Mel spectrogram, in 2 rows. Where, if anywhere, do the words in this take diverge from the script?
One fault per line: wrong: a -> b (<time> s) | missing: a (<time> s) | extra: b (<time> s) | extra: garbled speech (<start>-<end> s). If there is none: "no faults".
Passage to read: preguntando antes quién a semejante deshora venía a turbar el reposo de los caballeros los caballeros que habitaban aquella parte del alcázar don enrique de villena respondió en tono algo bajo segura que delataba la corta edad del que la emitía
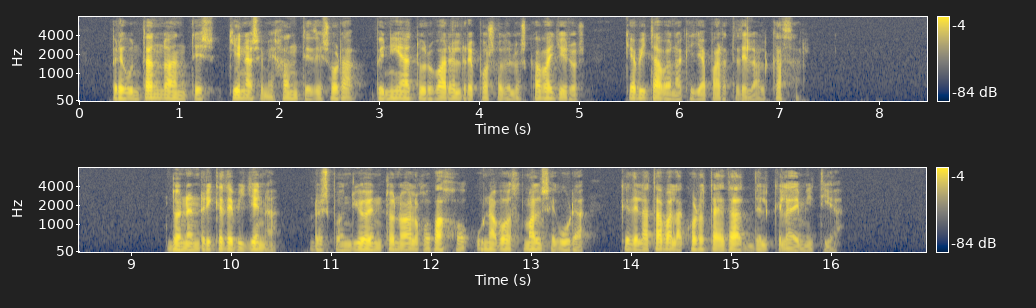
missing: los caballeros (5.1 s)
extra: una voz mal (12.4 s)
